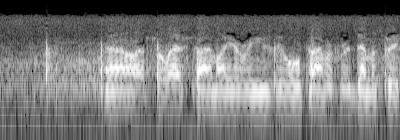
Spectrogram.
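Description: Speech from an old radio broadcast recording: a man talking. It starts about a second in, after a brief lull.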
